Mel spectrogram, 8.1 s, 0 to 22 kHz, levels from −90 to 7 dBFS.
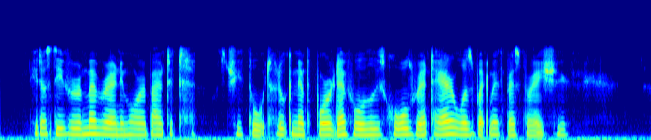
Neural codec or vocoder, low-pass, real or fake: autoencoder, 22.05 kHz, a latent of 192 numbers a frame, VITS, trained on many speakers; 5.4 kHz; fake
